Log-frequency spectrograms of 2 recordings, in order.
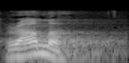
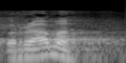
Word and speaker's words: Rama: Little girl in the front of your order of service is called Rama, or if you can roll your R's, Rama. I think there's a wee bit of a roll there, so if you're from Scotland or North Antrim, you shouldn't have a problem doing that.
